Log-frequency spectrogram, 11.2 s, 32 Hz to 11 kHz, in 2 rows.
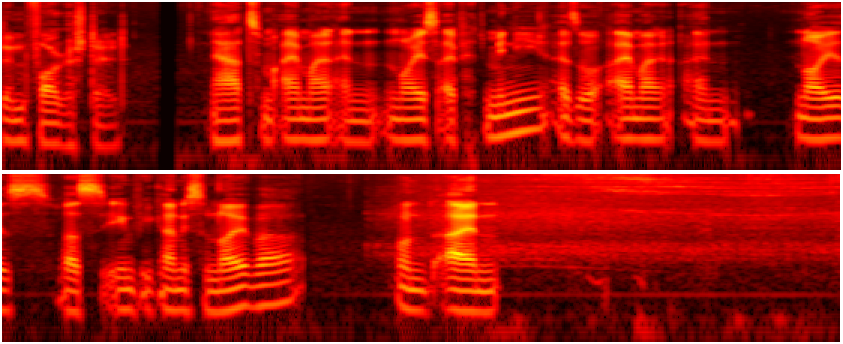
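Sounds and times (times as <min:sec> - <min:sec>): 
speech: 0:00.0 - 0:09.2
chainsaw running: 0:08.0 - 0:11.1.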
